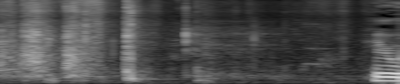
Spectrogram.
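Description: Plastic bag of dry malt extract rustling and crinkling against the cardboard box as it is picked up and lifted out, mostly in the first second. A man says "here" near the end.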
